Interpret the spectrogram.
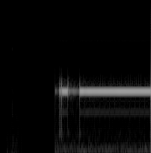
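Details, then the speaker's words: A few short beeps, then a steady high electronic tone as a Zenix monitor/defibrillator charges after energy selection for synchronized cardioversion, in a pediatric-use instructional demonstration: defibrillator charging tone. "Choose the desired cardioversion energy using the Energy Select key. Next, press the Charge button."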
